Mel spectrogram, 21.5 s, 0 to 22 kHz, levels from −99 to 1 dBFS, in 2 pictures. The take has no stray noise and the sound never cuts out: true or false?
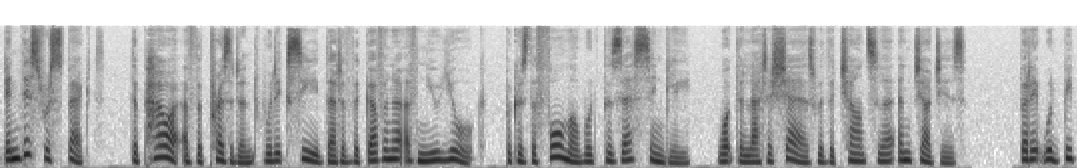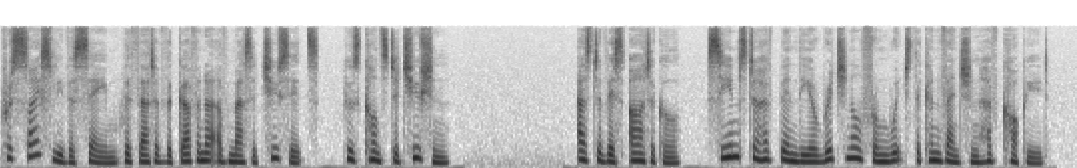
true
